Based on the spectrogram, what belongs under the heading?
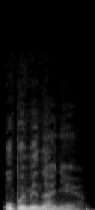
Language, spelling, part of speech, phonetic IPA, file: Russian, упоминание, noun, [ʊpəmʲɪˈnanʲɪje], Ru-упоминание.ogg
- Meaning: mention, mentioning; allusion; reference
